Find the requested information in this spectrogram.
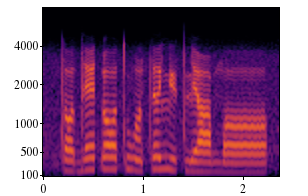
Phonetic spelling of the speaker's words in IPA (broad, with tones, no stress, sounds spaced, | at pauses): t ɔ˨ d ɛ˧ ɗ ɔː˧ t w ɔ̃˨ t ə˧ lʲ ə˞˨ t lʲ ɑː˨ m ɔː˧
